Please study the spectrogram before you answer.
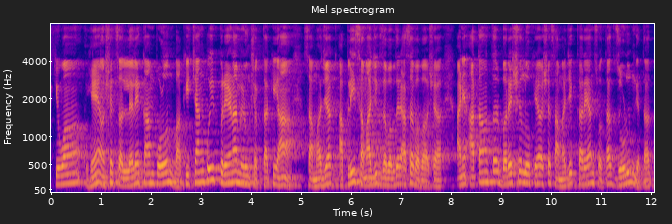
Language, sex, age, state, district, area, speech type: Goan Konkani, male, 45-60, Goa, Bardez, urban, spontaneous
